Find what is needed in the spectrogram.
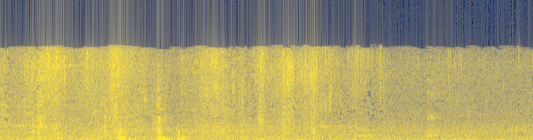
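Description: Rustling and handling noise with scattered light clicks and taps, busiest in the first couple of seconds, then dying down to a faint hiss.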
